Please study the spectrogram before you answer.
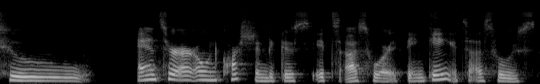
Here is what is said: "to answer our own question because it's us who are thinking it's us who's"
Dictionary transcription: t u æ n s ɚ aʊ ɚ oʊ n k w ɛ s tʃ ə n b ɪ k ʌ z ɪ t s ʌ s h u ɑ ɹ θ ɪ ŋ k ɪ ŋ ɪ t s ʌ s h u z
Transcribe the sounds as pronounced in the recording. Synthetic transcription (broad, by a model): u æ n s ɚ aʊ ɚ oʊ n k w ɛ s tʃ ə n b ɪ k ʌ z ɪ t s ʌ s h u ɑ ɹ θ ɪ ŋ k ɪ ŋ ɪ t s ʌ s h u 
